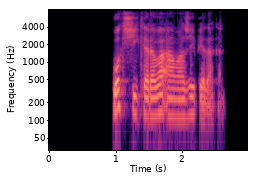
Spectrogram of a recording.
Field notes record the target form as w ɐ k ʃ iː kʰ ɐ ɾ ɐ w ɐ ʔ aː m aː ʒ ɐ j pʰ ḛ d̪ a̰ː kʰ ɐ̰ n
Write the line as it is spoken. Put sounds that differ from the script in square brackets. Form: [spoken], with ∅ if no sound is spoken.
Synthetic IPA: w ɐ k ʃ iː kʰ ɐ ɾ ɐ w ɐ ʔ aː m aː ʒ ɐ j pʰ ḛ d̪ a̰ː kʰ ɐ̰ n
